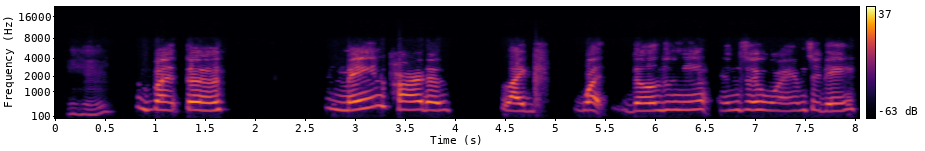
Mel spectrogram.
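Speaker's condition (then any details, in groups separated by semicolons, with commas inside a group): Cerebral palsy; wheelchair user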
